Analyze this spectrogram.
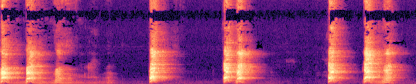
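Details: Husky puppy Echo keeps barking at Juno, the other Siberian Husky puppy, who stole his toy. A quick burst of three barks trailing into a low grumble, then single and paired sharp barks separated by pauses of about a second.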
